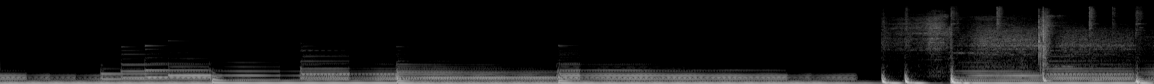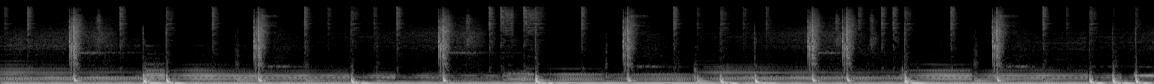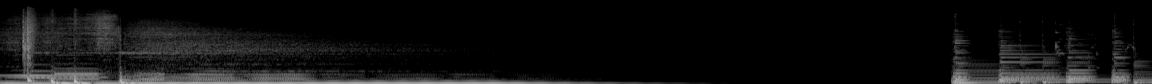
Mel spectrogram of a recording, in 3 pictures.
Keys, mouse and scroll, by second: 1.4 click, 1.7 click, 2.2 alt+z, 2.6 shift+middle click, 3.0 shift+middle click, 5.2 shift+a, 6.6 drag, 7.5 click, 10.2 click, 10.7 Tab, 11.3-12.4 drag, 13.9 s, 16.3 s, 17.8 click, 19.6 click, 20.0 s, 21.3 click, 26.2 shift+middle click, 26.7 s, 27.5 click, 30.4 s, 30.9 click, 32.0 s, 33.4 s, 33.9 click.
